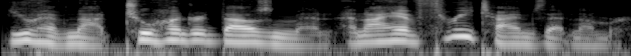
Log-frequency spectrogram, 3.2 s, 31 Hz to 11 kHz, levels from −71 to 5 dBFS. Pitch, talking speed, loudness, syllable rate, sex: 135 Hz, 265 wpm, -17 LUFS, 6.1 syllables/s, male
